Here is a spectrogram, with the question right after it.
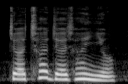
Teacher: जीभ जो है सो तालू में सटती है, मुड़ के नहीं सटती है, डायरेक्ट तालू में सटती है, तो इसीलिए इसे तालव्य कहते हैं।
